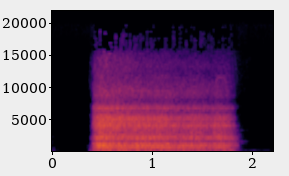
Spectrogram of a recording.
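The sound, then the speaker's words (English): One long, deep breath during a guided breathing exercise: a steady, airy hiss that holds for about one and a half seconds and then stops cleanly, with no talk. “You're breathing it in and you breathe out. All right. All right. again, take one breath in again”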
